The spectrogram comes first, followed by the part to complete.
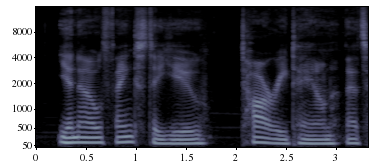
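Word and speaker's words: Tarrey Town: You know, thanks to you, Tari Town, that's how it's pronounced, is doing real good.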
